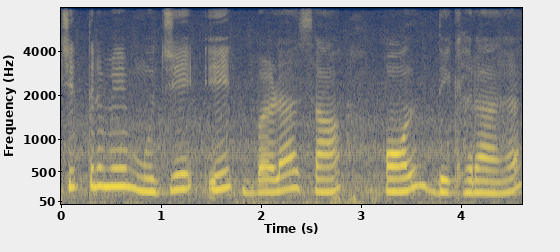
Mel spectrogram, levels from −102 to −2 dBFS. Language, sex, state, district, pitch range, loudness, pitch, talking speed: Hindi, female, Madhya Pradesh, Katni, 190-250 Hz, -15 LUFS, 210 Hz, 130 wpm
